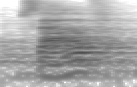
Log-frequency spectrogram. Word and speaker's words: salve: it to make a hand salve sav self the ellis silent salve a hand salve that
